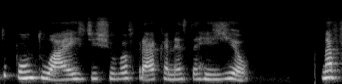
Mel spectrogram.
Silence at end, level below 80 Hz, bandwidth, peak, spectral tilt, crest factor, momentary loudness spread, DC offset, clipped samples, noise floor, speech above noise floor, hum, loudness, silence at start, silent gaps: 0 s; -68 dBFS; 9 kHz; -4 dBFS; -5 dB/octave; 16 dB; 9 LU; under 0.1%; under 0.1%; -71 dBFS; 50 dB; none; -21 LUFS; 0.05 s; none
